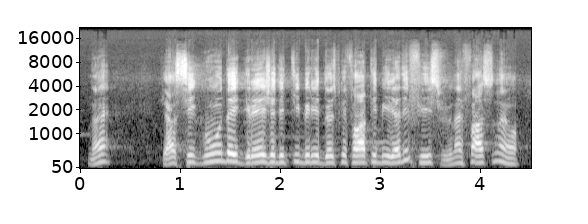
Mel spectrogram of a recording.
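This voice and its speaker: A man preaches in a northeastern Brazilian accent, with a voice a little higher than usual for a man. He speaks to the congregation informally, as a pastor, often tagging his statements with small questions. The sound carries the long reverb of a big hall. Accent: northeastern Brazilian, from Paraíba. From Paraíba, northeastern Brazil. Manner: informal, often seeks response with short tag questions. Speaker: visiting Baptist pastor preaching. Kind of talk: sermon to a congregation. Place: church pulpit, amplified in a large hall.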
